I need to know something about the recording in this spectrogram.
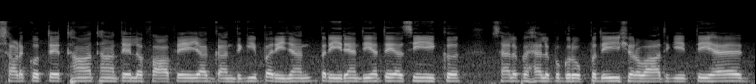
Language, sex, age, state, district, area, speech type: Punjabi, male, 18-30, Punjab, Kapurthala, rural, spontaneous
